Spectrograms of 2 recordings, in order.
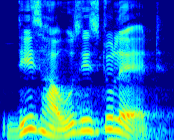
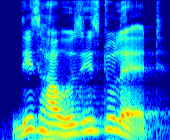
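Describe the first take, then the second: No difference in how they are said.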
